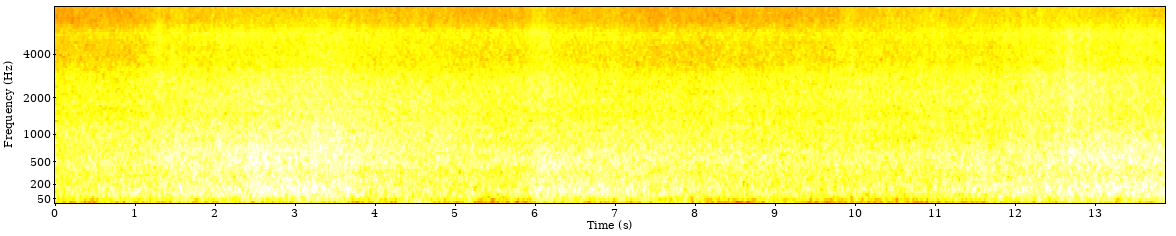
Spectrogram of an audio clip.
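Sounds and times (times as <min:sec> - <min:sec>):
ocean waves crashing: 0:00.0 - 0:13.8.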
